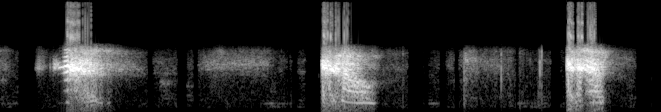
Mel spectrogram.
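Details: Six-month-old baby girl fake-coughing to stay awake: three short, deliberate cough-like bursts with quiet babbling between them; a playful voluntary cough.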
